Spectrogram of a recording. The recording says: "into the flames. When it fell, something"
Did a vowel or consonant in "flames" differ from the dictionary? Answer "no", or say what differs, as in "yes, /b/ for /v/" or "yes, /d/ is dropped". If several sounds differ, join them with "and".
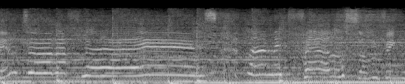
yes, /p/ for /f/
